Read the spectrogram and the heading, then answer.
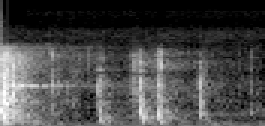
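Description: A heavy thud of a blow to the head, struck by someone who sneaked in from behind, lands at once, followed by a handful of softer, muffled knocks spaced irregularly and fading away, with no voices.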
